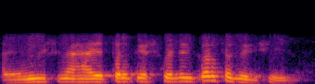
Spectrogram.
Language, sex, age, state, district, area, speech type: Maithili, male, 30-45, Bihar, Sitamarhi, rural, conversation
